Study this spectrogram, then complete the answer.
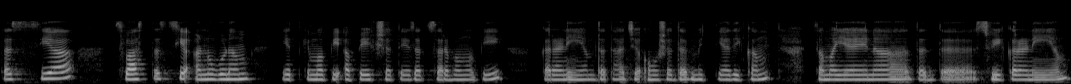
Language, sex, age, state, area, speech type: Sanskrit, female, 18-30, Assam, rural, spontaneous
